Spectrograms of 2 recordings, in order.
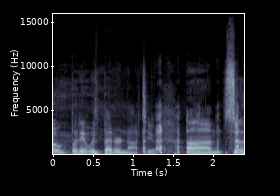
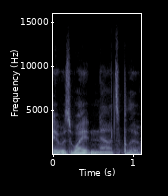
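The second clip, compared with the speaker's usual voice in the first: grand on-stage keynote announcer tone; 10 semitones lower, 10 dB quieter than usual. Mocking a company announcement: Mark Zuckerberg impression. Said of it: "Mark Zuckerberg gets up and he's like".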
